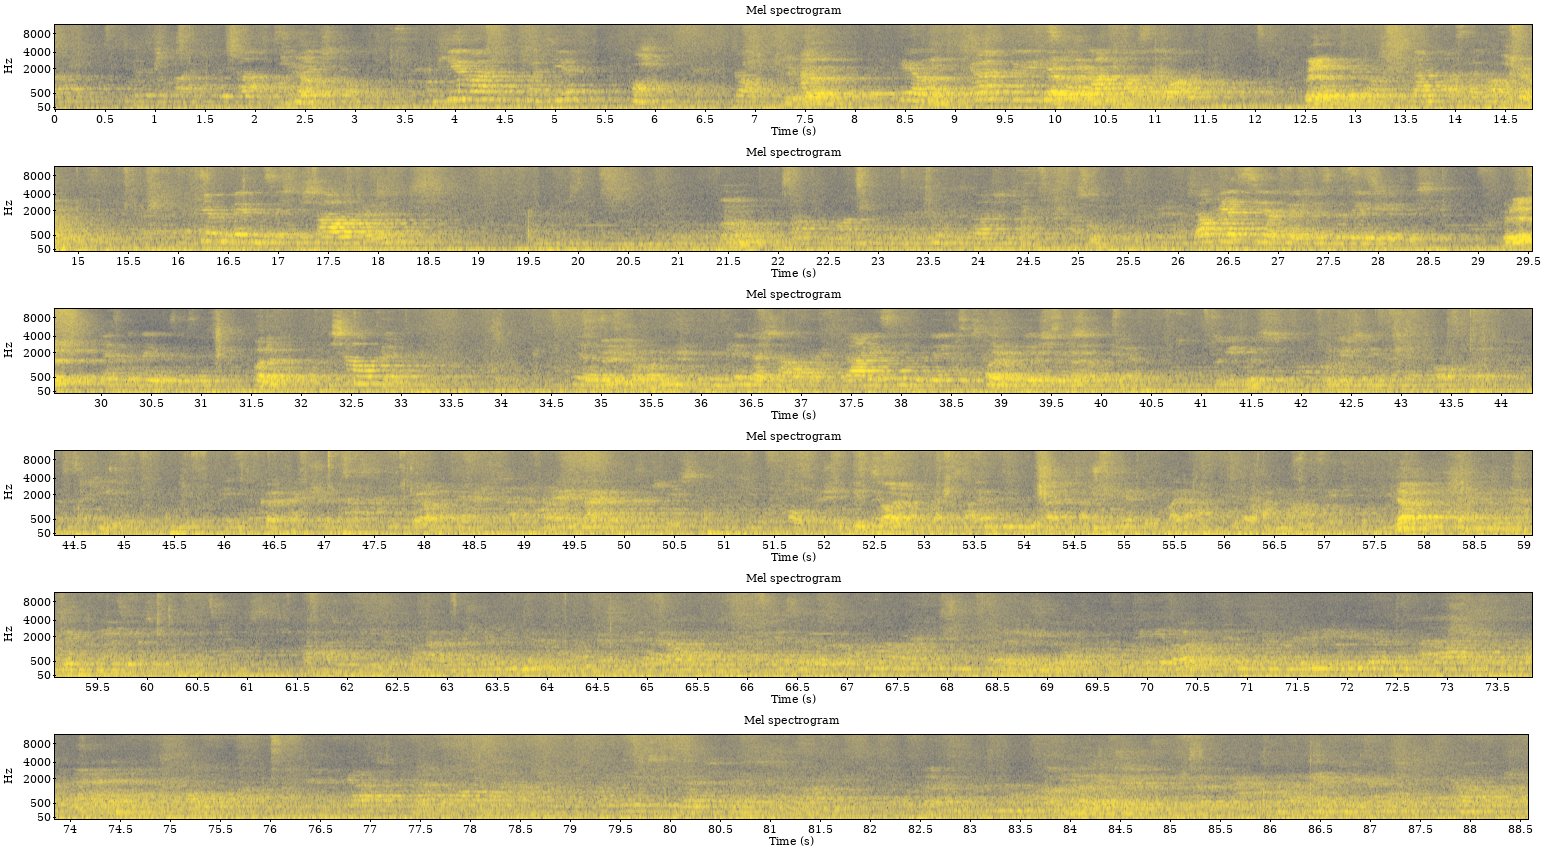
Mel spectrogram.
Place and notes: museum castle moyland, exhibition hall
Inside an exhibition hall of the museum moyland - here presenting young contemporary female artists. The sound of visitor conversations and a video installation in the reverbing hall.
soundmap d - topographic field recordings, art places and social ambiences
Bedburg-Hau, Germany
